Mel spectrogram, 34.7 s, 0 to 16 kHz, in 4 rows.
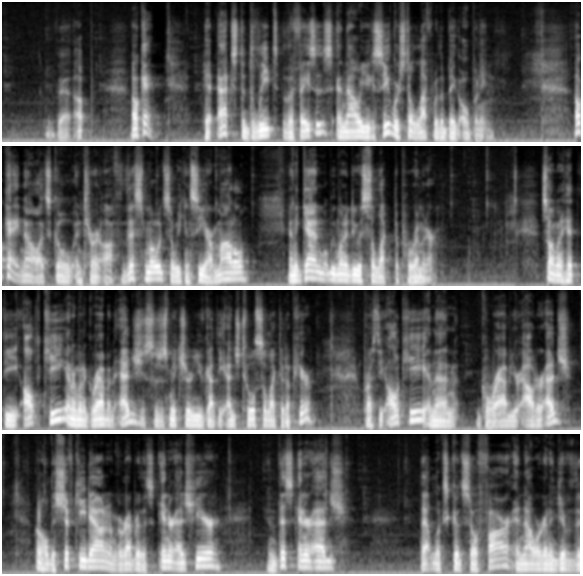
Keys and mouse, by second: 4.9-6.0 middle drag, 10.2 click, 11.0-12.1 middle drag, 12.5-13.3 middle drag, 15.4 middle click, 20.6 click, 24.4 alt+click, 26.1-26.9 middle drag, 31.3-33.4 middle drag.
